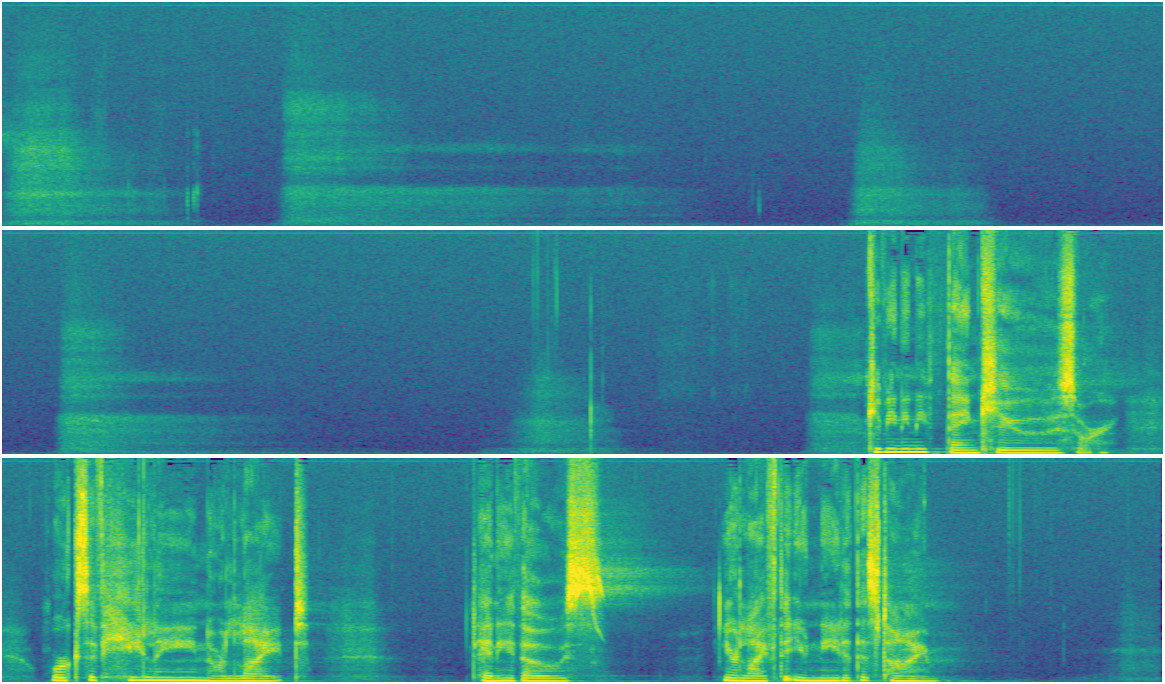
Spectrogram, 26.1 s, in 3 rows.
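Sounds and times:
person taking slow deep breaths: 0.0 - 5.5, 6.3 - 7.6, 9.1 - 11.4, 12.3 - 14.0, 14.7 - 15.7, 16.3 - 17.8, 19.7 - 22.8, 24.5 - 26.1
speech: 15.2 - 17.1, 17.8 - 19.8, 21.0 - 22.0, 22.8 - 24.6.

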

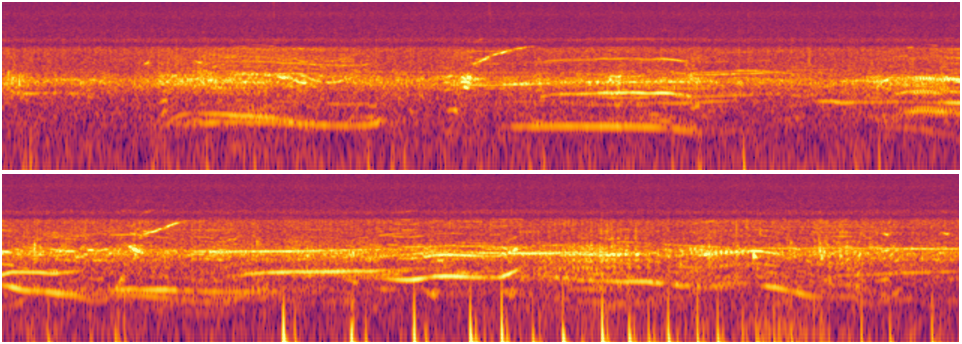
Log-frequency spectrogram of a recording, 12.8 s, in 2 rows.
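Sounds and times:
whale moans and squeals: 1.0 - 12.7.

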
